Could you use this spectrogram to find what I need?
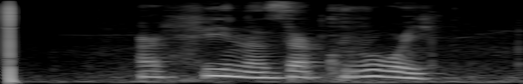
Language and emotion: Russian, angry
